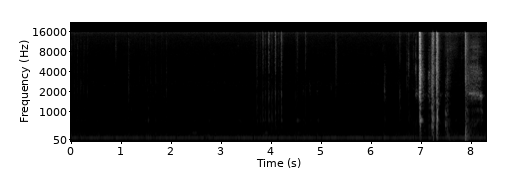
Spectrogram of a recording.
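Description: Long fingernails tapping and clicking against pressed eyeshadow pans while fingertips pick up shimmer shadows: faint light taps throughout, then a few sharper clicks near the end.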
